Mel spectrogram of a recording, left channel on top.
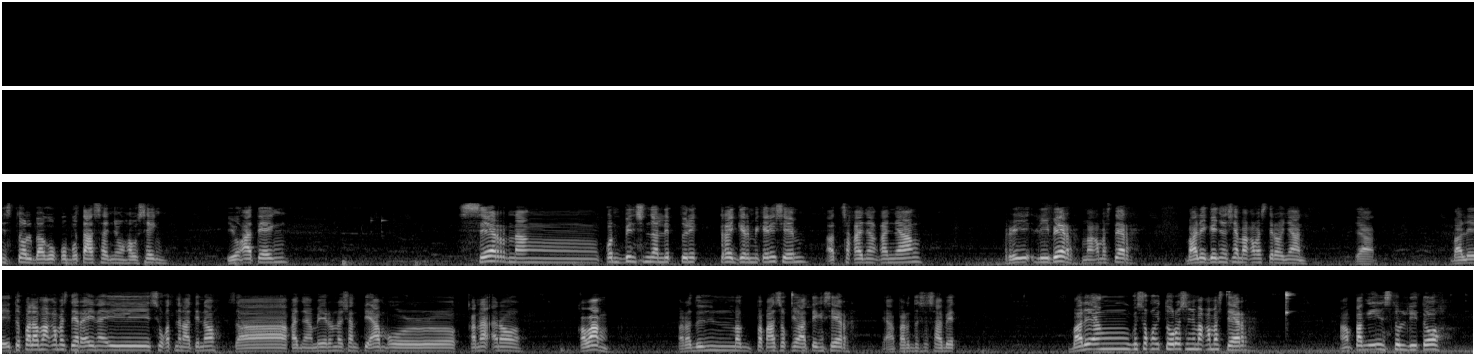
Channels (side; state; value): left; silent; 58 dB below the other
